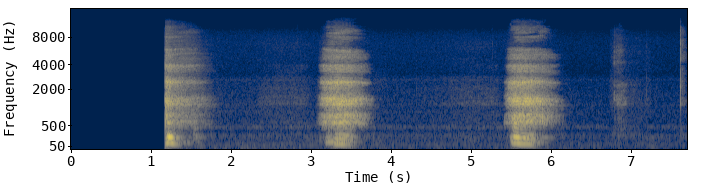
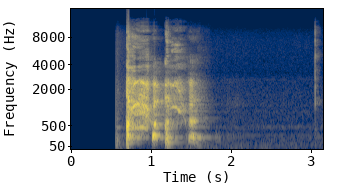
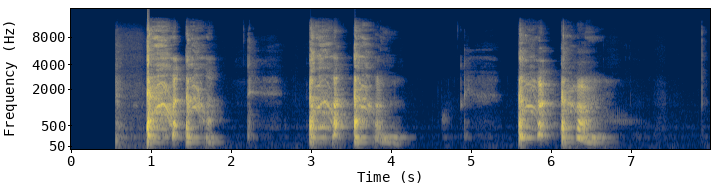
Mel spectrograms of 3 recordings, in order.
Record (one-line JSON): {"exhalation_length": "7.7 s", "exhalation_amplitude": 10117, "exhalation_signal_mean_std_ratio": 0.33, "cough_length": "3.2 s", "cough_amplitude": 32768, "cough_signal_mean_std_ratio": 0.35, "three_cough_length": "8.0 s", "three_cough_amplitude": 32768, "three_cough_signal_mean_std_ratio": 0.34, "survey_phase": "alpha (2021-03-01 to 2021-08-12)", "age": "45-64", "gender": "Male", "wearing_mask": "No", "symptom_none": true, "smoker_status": "Never smoked", "respiratory_condition_asthma": false, "respiratory_condition_other": false, "recruitment_source": "REACT", "submission_delay": "2 days", "covid_test_result": "Negative", "covid_test_method": "RT-qPCR"}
